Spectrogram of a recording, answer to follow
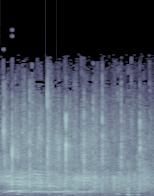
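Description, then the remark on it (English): A crowd claps steadily, a dense wash of many hands applauding together, with a few faint voices murmuring underneath; audience members who have played the video game Mad World are applauding. “Who's played Mad World? Round of applause.”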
